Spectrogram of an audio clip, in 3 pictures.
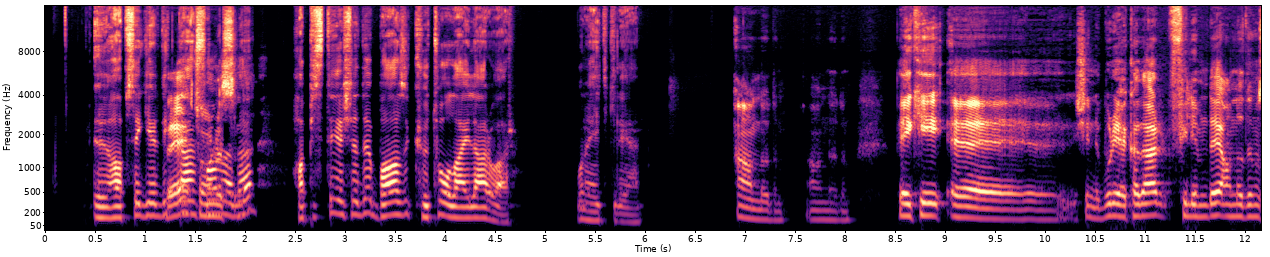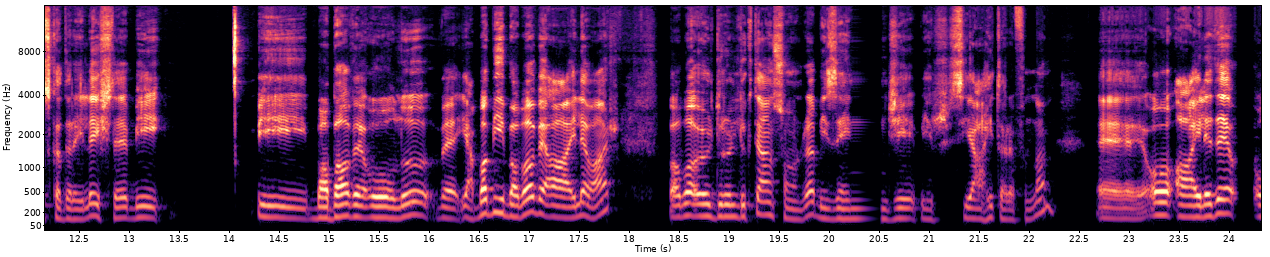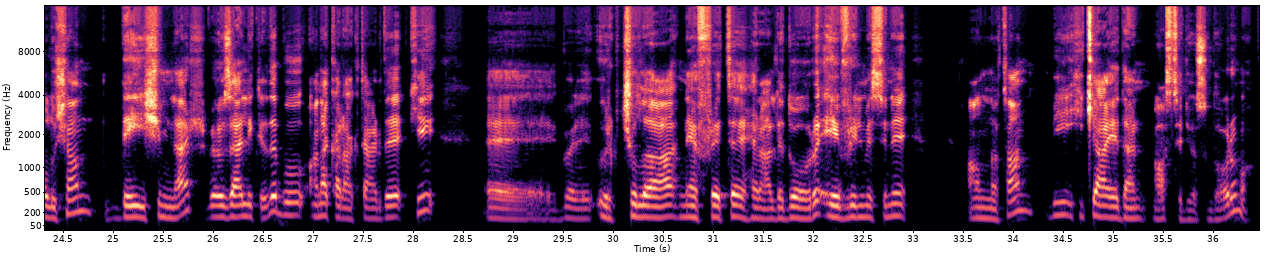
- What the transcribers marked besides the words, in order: tapping; static; distorted speech
- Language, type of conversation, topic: Turkish, podcast, En son izlediğin film hakkında konuşur musun?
